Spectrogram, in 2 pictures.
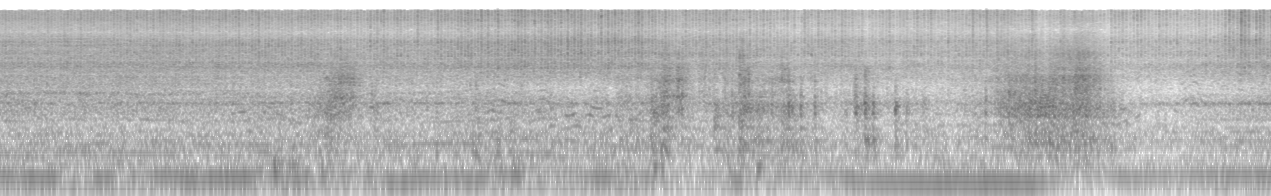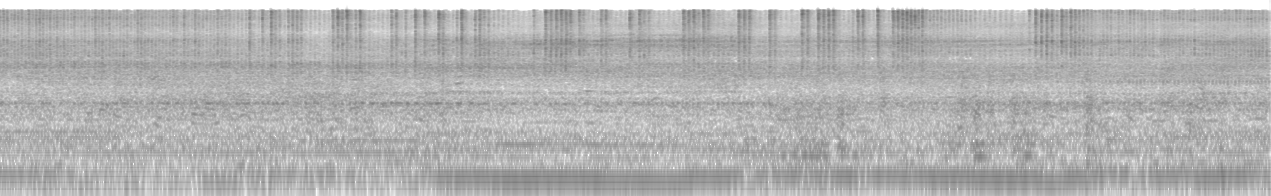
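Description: Caterpillar excavator's diesel engine running with a steady low hum that drops away for several seconds just after the middle. A cluster of louder, irregular sounds comes about a third of the way in.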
